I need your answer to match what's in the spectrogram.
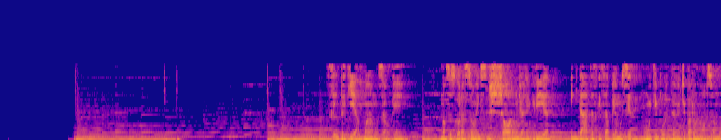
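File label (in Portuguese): Aniversário Romantica Masculino; Aniversários; ANIVERSARIO romantico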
